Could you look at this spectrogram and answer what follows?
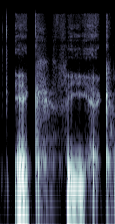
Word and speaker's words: ichthyic: Among these reliefs were fabulous monsters of abhorrent grotesqueness and malignity, half half how do you pronounce that word? Ichthyic.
